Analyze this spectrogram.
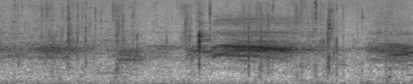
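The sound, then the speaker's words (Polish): Crows cawing in a park in Kock, many harsh calls overlapping in a steady, restless chorus, fairly loud, with no talking. “Taki trochę nastrój grozy robią tym krakaniem swoim.”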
